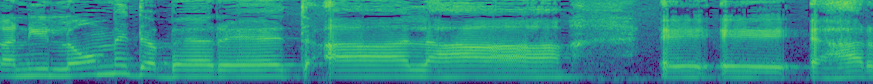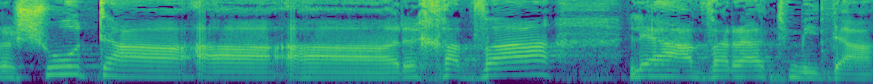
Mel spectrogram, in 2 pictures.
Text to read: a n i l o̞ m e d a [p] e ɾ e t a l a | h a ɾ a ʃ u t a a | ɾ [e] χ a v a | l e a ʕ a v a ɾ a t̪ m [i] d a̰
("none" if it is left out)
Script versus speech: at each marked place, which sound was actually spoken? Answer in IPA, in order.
b, e, i

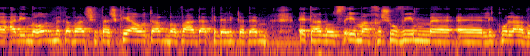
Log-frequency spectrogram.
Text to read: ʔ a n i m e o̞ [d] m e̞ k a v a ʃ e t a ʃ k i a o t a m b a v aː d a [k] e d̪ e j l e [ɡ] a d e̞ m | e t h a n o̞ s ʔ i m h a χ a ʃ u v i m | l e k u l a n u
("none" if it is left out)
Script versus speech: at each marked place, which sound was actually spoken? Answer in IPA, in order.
d, k, k

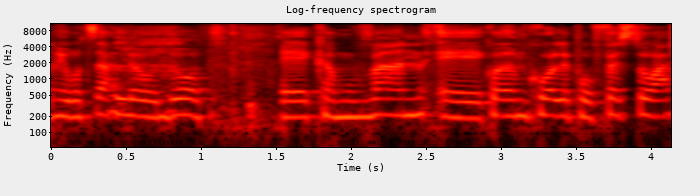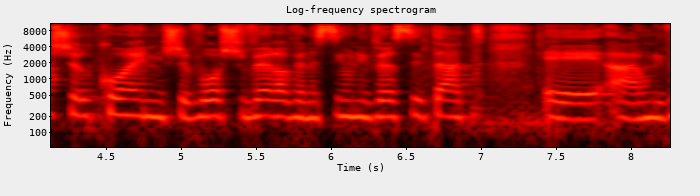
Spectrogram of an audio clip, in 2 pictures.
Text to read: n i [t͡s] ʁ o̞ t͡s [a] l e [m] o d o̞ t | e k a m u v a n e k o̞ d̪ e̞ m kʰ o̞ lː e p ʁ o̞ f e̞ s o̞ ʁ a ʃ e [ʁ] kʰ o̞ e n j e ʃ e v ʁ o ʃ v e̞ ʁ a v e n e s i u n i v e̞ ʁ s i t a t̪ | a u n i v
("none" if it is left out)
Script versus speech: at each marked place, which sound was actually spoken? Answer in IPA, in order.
none, a, none, ʁ

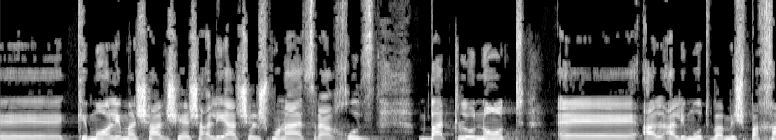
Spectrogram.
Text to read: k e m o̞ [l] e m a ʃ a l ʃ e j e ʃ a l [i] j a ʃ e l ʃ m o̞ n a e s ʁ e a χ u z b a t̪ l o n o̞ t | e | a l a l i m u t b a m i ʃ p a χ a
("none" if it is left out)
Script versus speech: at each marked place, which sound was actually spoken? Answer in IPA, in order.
l, i

